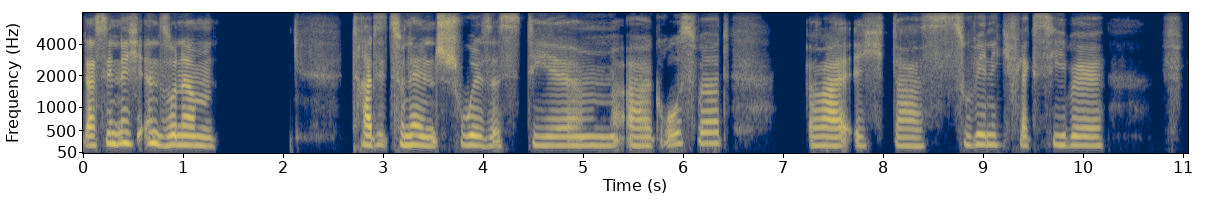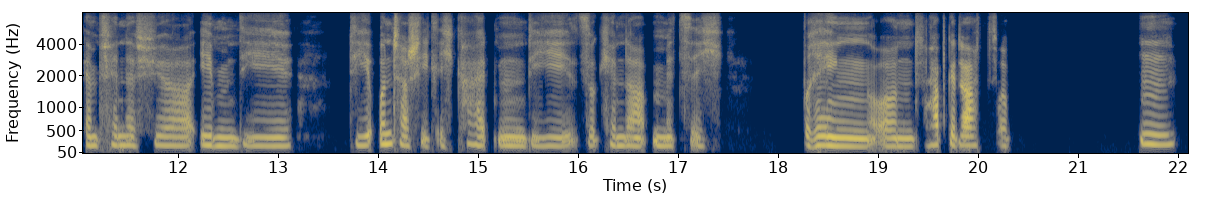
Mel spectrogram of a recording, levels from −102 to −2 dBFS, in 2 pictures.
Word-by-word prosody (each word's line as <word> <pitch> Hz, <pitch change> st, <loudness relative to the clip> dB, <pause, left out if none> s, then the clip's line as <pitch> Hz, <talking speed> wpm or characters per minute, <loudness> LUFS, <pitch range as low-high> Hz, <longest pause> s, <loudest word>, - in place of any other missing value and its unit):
dass 195 Hz, 0 st, +4 dB
sie 230 Hz, -, +3 dB
nicht 230 Hz, 0 st, +4 dB
in 235 Hz, -3 st, +3 dB
so 200 Hz, +2 st, +3 dB
'nem 195 Hz, -3 st, +4 dB, 1.4 s
traditionellen 200 Hz, -1 st, +3 dB
Schulsystem, 190 Hz, -1 st, +1 dB
äh, 185 Hz, -1 st, 0 dB
groß 230 Hz, +8 st, -2 dB
wird. 230 Hz, 0 st, -1 dB, 0.8 s
Weil 190 Hz, -1 st, +3 dB
ich 185 Hz, -, -4 dB
das 180 Hz, -1 st, -4 dB
zu 195 Hz, -, -2 dB
wenig 205 Hz, -1 st, -1 dB
flexibel 190 Hz, -2 st, -2 dB, 0.6 s
f -, -, -12 dB
empfinde 195 Hz, 0 st, -2 dB
für 190 Hz, 0 st, -2 dB
eben 180 Hz, -3 st, 0 dB
die 180 Hz, +1 st, -3 dB, 0.6 s
die 195 Hz, -1 st, -1 dB
Unterschiedlichkeiten, 185 Hz, -3 st, 0 dB
die 175 Hz, 0 st, -4 dB
so -, -, -6 dB
Kinder 185 Hz, -3 st, -2 dB
mit 180 Hz, 0 st, -3 dB
sich 175 Hz, -, -5 dB, 0.8 s
bringen. 180 Hz, -3 st, +4 dB
Und 170 Hz, -1 st, -1 dB
habe 205 Hz, 0 st, +2 dB
gedacht, 190 Hz, -1 st, +4 dB
so -, -, -7 dB, 1.4 s
Mhm. 215 Hz, -2 st, 0 dB
190 Hz, 95 wpm, -25 LUFS, 180-205 Hz, 1.4 s, dass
